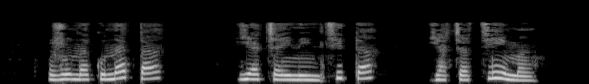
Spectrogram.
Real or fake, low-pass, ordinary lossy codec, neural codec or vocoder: real; 7.2 kHz; MP3, 32 kbps; none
